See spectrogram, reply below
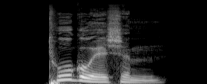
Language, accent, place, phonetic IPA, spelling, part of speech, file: German, Germany, Berlin, [ˈtoːɡoɪʃm̩], togoischem, adjective, De-togoischem.ogg
- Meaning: strong dative masculine/neuter singular of togoisch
